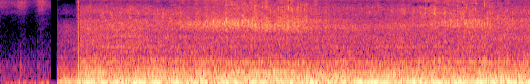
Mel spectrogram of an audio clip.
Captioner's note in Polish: warkot silników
